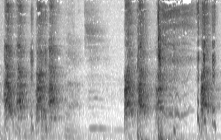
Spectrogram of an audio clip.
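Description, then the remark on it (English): A dog named Penelope barks loudly at a video of herself in quick clusters of sharp barks, with a brief lull between bursts where a faint whine-like tone is heard. “So Penelope's barking at herself, or she's barking at you.”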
